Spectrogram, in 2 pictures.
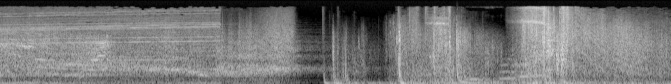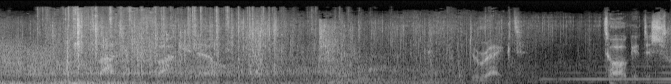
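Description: Airstrike explosions in Call of Duty Modern Warfare II, a string of heavy booms and blasts with crackling debris and rumbling after an abrupt cut, fading into a mechanical drone, with spoken voices over the battle.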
